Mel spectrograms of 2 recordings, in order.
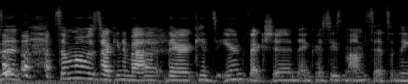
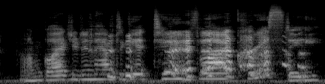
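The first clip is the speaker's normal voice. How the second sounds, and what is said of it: Poor imitation of a twang. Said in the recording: “she has that twang. Sorry, sorry, that's not a good twang. ... It's not a good impression”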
